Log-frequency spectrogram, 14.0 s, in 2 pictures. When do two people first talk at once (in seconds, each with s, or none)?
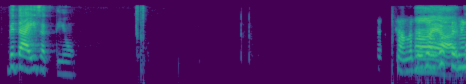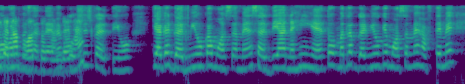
6.2 s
